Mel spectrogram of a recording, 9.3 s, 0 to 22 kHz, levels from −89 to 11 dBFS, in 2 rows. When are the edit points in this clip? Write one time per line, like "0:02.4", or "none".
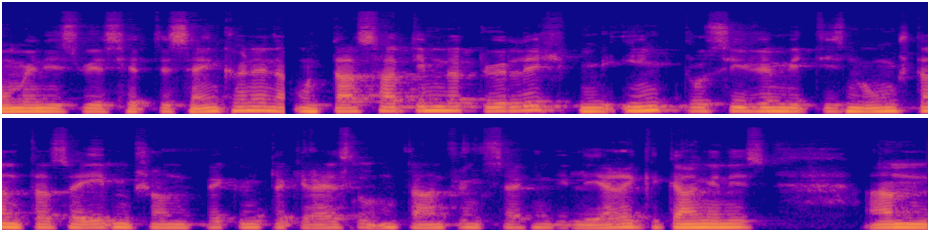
0:01.4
